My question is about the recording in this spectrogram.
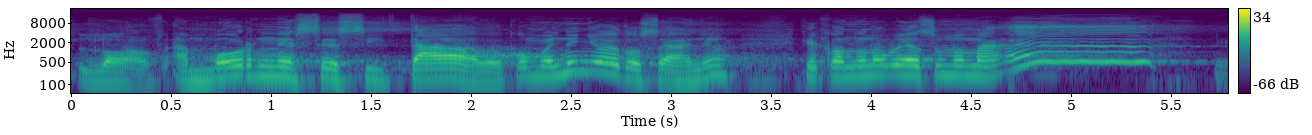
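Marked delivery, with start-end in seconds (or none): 4.7-5.7 imitated toddler scream. Two-year-old who wants his mother, mock screaming. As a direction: imitate a small child crying out.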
